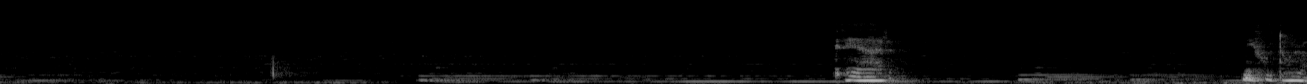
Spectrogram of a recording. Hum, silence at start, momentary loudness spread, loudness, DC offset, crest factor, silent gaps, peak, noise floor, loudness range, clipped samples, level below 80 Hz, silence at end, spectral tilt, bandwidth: none; 0.35 s; 28 LU; -32 LUFS; under 0.1%; 22 dB; none; -16 dBFS; -67 dBFS; 23 LU; under 0.1%; -62 dBFS; 0 s; -8 dB/octave; 6.8 kHz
